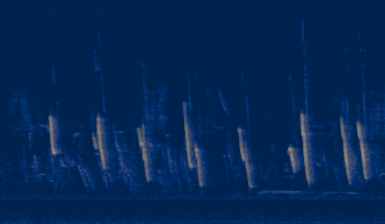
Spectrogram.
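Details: High, downslurred chirps from a wild saffron finch, evenly spaced about half a second apart, some notes doubled, with little else audible in the background.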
